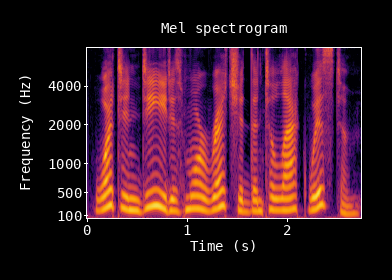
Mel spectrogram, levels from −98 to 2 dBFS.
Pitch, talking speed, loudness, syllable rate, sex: 205 Hz, 195 wpm, -16 LUFS, 4.6 syllables/s, female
